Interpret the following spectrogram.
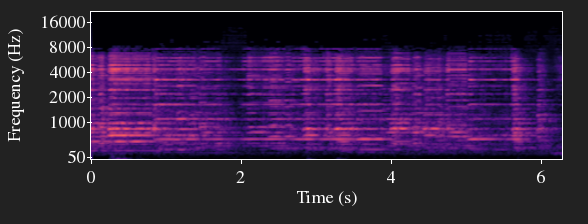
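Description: A Russian garmon (button accordion) played solo: a folk melody over sustained chords, notes changing every fraction of a second, with a short louder accent near the end.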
